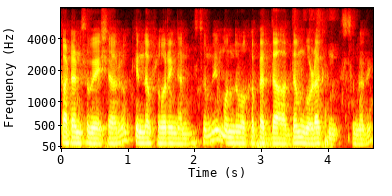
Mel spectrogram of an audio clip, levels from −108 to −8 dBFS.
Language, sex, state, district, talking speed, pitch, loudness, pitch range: Telugu, male, Telangana, Karimnagar, 140 wpm, 115 Hz, -17 LUFS, 110-120 Hz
